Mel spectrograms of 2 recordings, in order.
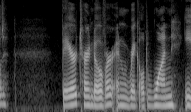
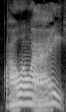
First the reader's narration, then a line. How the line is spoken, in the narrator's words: growled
